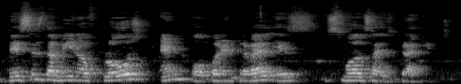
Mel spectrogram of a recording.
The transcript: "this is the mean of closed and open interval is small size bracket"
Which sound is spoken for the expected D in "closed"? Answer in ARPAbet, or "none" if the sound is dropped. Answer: none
